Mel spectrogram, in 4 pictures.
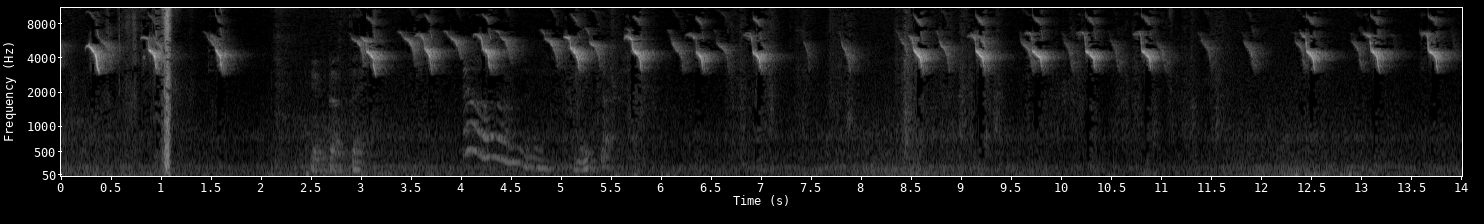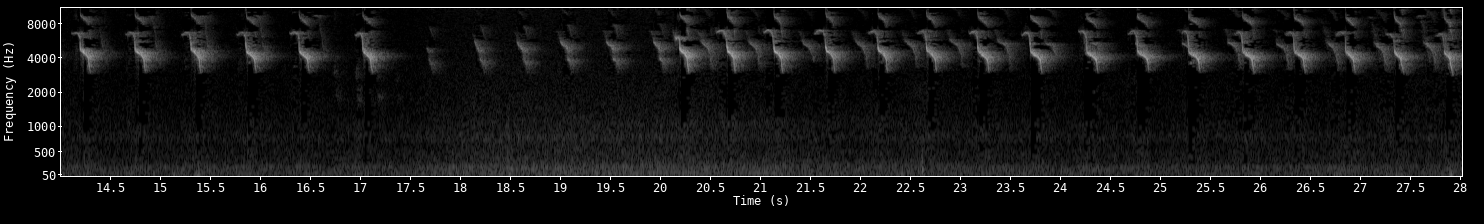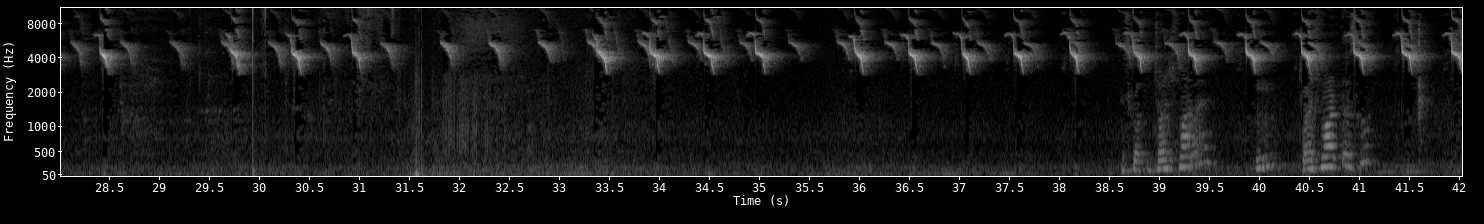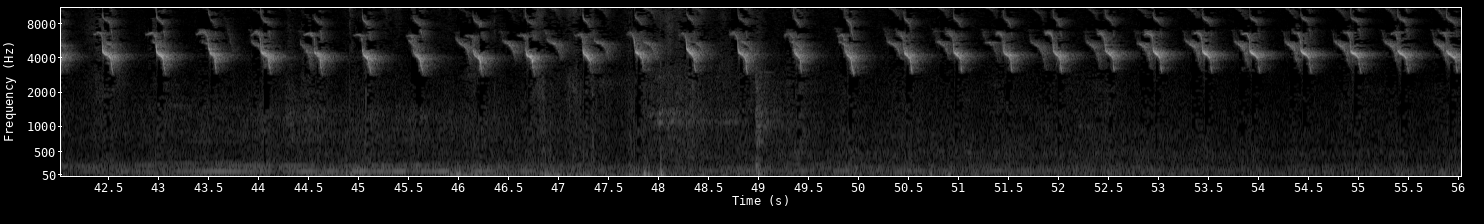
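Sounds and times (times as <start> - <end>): bird chirping high notes: 32.8 - 56.0.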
